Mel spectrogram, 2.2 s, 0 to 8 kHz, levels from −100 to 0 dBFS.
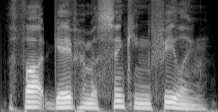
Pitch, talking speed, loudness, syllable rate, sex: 115 Hz, 190 wpm, -16 LUFS, 4.6 syllables/s, male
